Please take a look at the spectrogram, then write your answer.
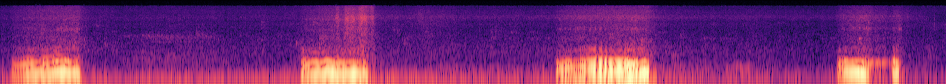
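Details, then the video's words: Sleeping Persian cat snoring steadily, four raspy, throaty breaths spaced roughly three seconds apart, each a short rumbling buzz with quiet pauses between, in a quiet room. "Snoring Persian"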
